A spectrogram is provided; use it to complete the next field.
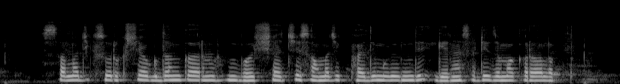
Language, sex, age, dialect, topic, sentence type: Marathi, male, 56-60, Northern Konkan, banking, statement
